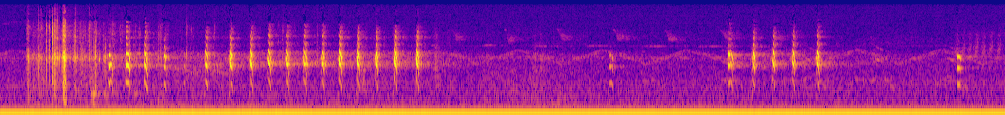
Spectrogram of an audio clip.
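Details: Northern goshawk in Riga, Latvia, giving a rapid series of sharp kek notes, about four a second for four seconds, then shorter bursts. A steady low hum and a wavering tonal sound run underneath.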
